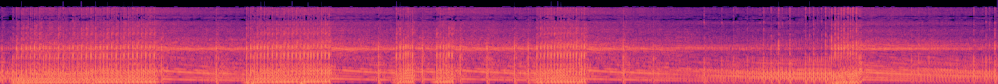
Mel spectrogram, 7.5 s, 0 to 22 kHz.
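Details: McCulloch Super Pro 125c chainsaw on its fixed-jet carburetor, mixture turned out slightly, after a base gasket change and fitting a modified new-old-stock muffler. Revs climb and drop cleanly and responsively, loud and raspy because the muffler gasket is still missing. Normal running.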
